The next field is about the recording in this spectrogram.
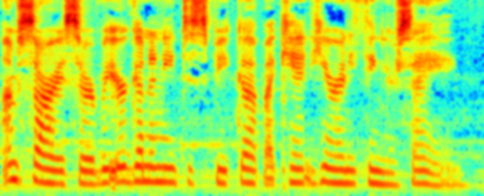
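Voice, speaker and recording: A woman talks very fast in a raspy, put-on character voice at medium pitch, with clear background noise behind her. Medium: audio drama. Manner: brisk, professional.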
